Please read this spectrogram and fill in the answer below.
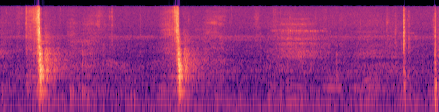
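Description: A knife chops through raw potatoes against a wooden tabletop: two sharp chops about a second and a half apart, then two lighter knocks near the end.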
